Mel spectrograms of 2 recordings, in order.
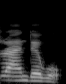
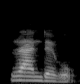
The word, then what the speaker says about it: rendezvous: The Z is silent. This S is silent. Rendezvous.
